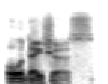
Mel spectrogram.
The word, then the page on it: audacious: British English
